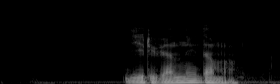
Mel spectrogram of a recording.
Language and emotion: Russian, neutral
